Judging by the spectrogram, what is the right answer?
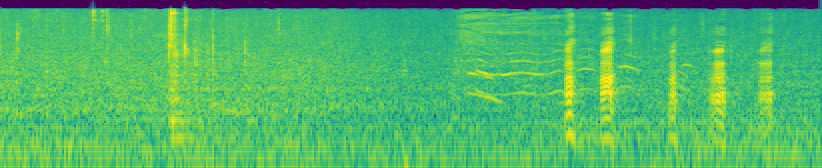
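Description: A man laughing in about five short bursts, starting a little past halfway, over a steady background hiss, with a single click about a second in.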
